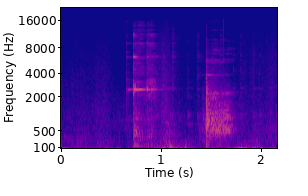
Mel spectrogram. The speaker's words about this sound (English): Now you add ice and stir it really well. This is a stirred cocktail, not shaken. Still very noisy.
